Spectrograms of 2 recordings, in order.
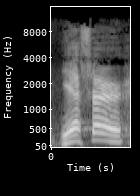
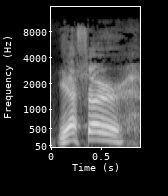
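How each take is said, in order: Both takes have the same delivery.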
